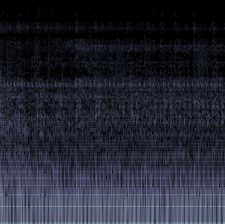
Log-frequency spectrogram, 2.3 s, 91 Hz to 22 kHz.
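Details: 1983 Honda PA50ii moped two-stroke, first start in three years after a CDI ground fix: steady, quiet, even low putter at idle with no misses, knocks or hunting; normal idle.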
